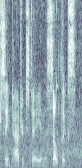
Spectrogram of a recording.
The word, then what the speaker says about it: Celtics: don't know why they call the team the celtics not celtics but that's how it's pronounced for the sports team now i was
